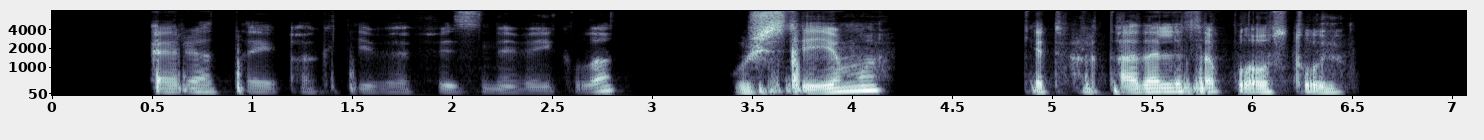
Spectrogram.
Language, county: Lithuanian, Tauragė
